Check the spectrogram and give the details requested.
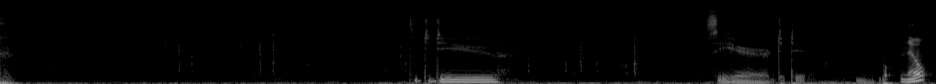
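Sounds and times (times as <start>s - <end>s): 
typing on a computer keyboard: 0.2s - 0.8s, 1.6s - 4.2s, 5.2s - 6.6s
speech: 4.1s - 5.1s, 7.1s - 9.3s.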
